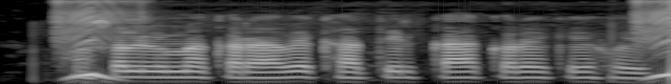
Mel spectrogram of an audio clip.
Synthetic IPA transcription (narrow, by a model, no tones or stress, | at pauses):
həsəlbimakəɾaβekʰat̪iɾkakəɾekeɦojt͡ʃʰ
